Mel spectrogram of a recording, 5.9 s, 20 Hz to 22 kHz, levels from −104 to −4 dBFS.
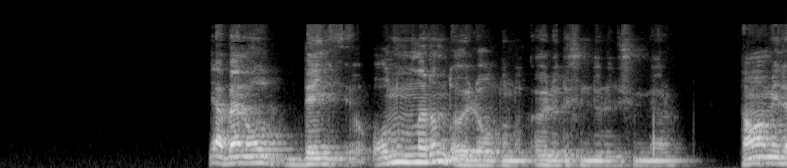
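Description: At 4.90 to 4.92 s there's a loud pop, a single sharp click sitting a few dB above the speech while the talking carries on underneath. It's likely a voltage spike from a plug, switch or static discharge getting into the chain, briefly shaped by the circuitry downstream.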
